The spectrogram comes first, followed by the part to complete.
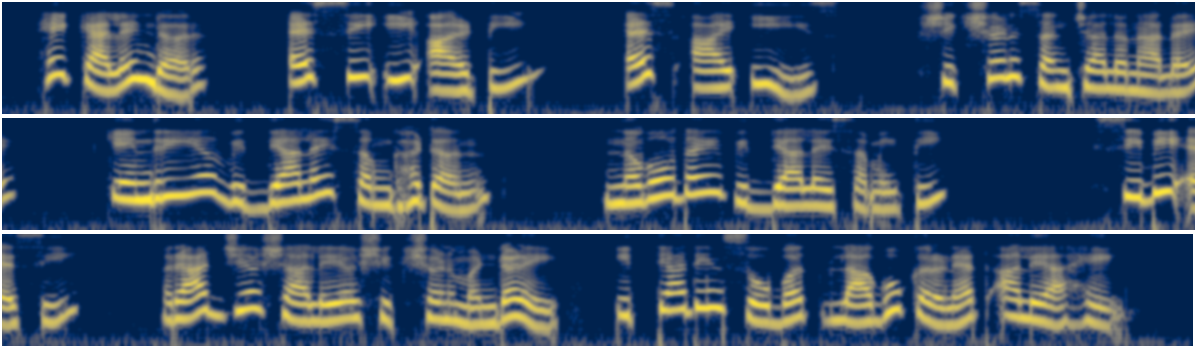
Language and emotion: Marathi, neutral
